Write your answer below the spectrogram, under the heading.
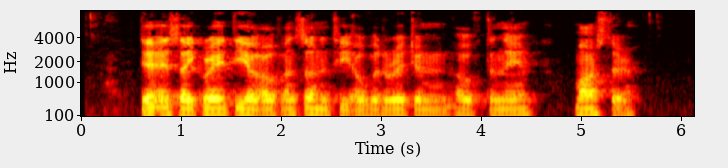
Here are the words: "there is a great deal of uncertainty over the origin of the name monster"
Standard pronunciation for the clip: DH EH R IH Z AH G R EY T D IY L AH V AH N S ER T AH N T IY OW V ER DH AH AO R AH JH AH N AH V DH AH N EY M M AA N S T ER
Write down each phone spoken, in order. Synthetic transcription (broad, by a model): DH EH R IH Z AH G R EY T D IY L AH V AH N S ER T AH N T IY OW V ER DH AH R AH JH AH N AH V DH AH N EY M M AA S T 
